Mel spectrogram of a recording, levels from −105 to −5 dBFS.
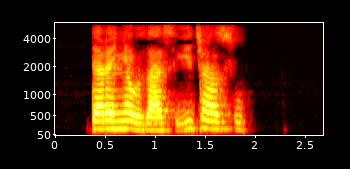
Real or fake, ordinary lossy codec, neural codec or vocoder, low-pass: real; AAC, 24 kbps; none; 5.4 kHz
